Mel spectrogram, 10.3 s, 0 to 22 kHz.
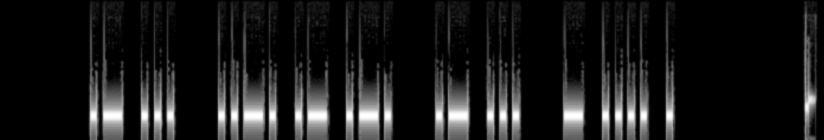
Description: Morse code, heard as a keyed tone, about 15 wpm, 700 Hz. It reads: AS FAR AS THE
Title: Sets of 4 Words 15wpm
